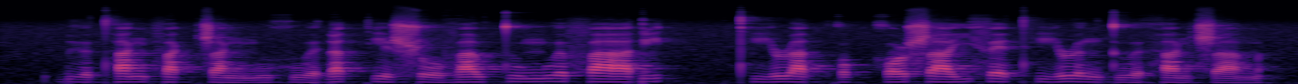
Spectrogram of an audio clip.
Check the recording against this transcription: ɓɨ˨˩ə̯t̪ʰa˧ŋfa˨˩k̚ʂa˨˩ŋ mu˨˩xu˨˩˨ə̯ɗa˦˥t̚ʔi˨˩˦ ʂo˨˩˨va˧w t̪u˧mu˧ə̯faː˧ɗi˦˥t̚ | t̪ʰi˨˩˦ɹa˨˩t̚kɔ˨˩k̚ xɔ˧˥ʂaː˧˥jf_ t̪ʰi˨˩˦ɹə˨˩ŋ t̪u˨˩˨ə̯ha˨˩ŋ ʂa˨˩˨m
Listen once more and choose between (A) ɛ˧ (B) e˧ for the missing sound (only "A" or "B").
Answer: A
